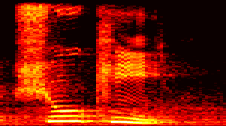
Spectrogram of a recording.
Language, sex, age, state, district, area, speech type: Bengali, female, 60+, West Bengal, Paschim Bardhaman, urban, read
